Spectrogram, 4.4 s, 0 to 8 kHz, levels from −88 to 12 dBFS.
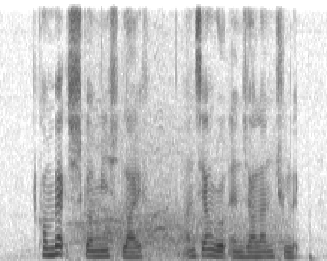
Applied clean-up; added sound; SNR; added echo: none; Crowd; 12 dB; none.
